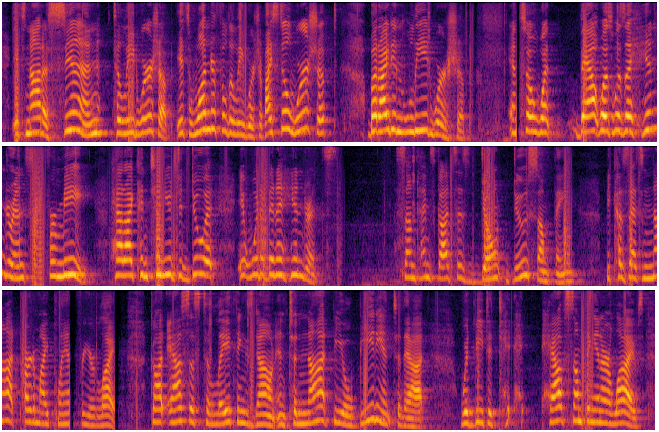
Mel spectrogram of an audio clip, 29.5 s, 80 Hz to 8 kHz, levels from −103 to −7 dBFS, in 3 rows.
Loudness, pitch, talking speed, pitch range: -25 LUFS, 265 Hz, 165 wpm, 225-310 Hz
